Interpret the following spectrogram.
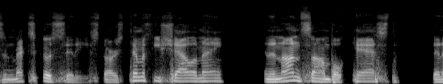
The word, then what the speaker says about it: Chalamet: Had to get that off my I think his last name is pronounced Chalamet, though. Chalamet. He actually was talking on Graham Norton's show once about his name. Like everybody calls him Timothy, but he is of French descent.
